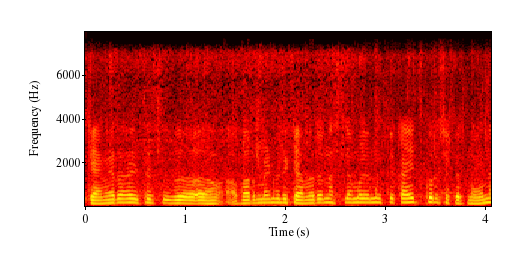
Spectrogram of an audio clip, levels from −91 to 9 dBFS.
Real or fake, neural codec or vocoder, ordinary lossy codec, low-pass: real; none; Opus, 32 kbps; 7.2 kHz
